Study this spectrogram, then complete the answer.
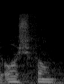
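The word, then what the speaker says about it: Haurchefant: And thank you for your kind words, Lord Orchefon.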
